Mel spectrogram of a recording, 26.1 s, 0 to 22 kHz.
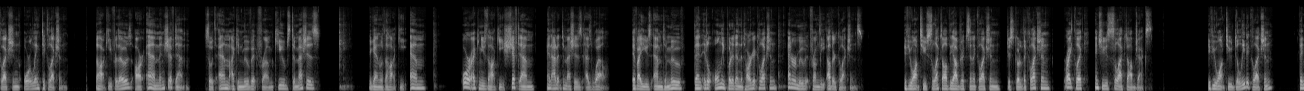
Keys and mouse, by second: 6.6 m, 10.1 shift+m, 18.9 click, 20.7-23.1 drag, 24.8 click.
